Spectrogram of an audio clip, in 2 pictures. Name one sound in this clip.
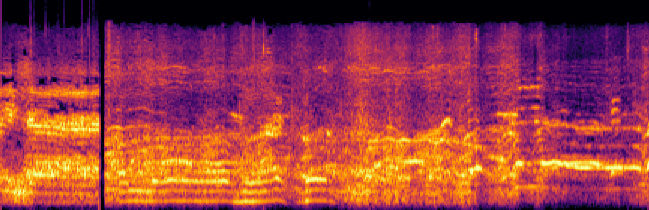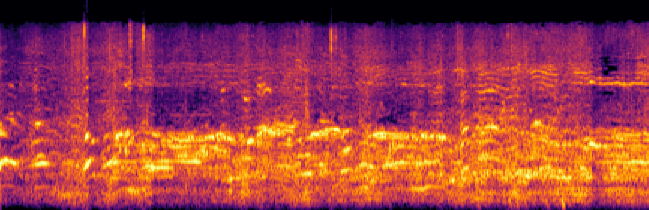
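A crowd of people talks and calls out.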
